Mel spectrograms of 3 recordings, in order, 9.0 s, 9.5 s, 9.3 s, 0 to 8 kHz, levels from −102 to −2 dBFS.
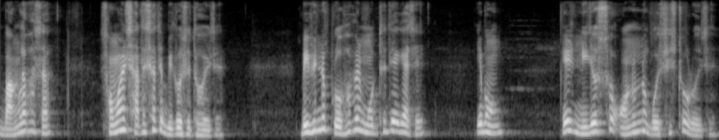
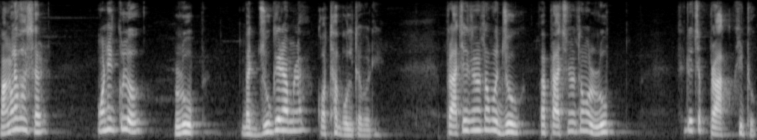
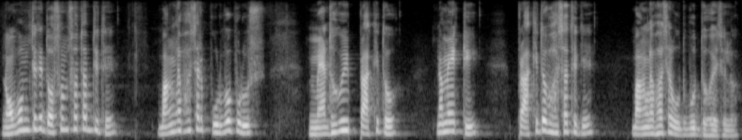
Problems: none marked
